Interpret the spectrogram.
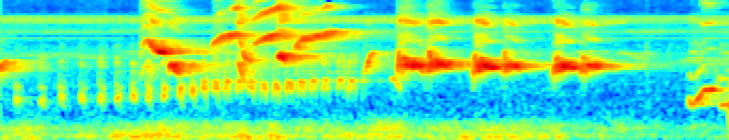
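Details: White-rumped shama singing in forest during bird trapping, Lombok; a fast series of low ticking notes leads into high sweeping whistles and repeated level whistled notes, ending on a lower slurred phrase.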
